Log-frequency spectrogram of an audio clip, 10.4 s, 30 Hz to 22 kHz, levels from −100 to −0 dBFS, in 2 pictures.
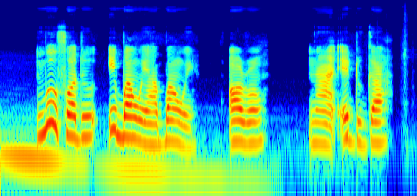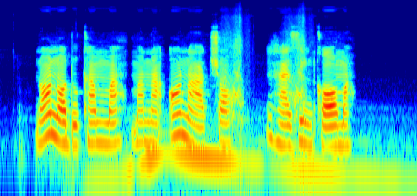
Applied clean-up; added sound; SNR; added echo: none; Zipper (clothing) + Engine starting / Car; 15 dB; none.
